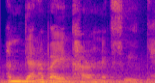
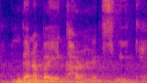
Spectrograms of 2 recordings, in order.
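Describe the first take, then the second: The two takes are said the same way.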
